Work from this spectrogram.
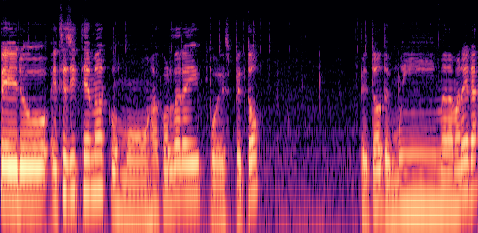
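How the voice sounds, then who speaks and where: Speaking fairly slowly, a man with a high pitch uses ordinary pitch variation. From Spain, Seville. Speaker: gaming YouTuber. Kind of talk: casual vlog commentary while playing.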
